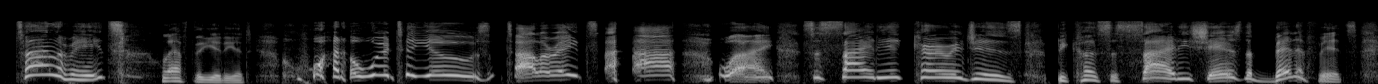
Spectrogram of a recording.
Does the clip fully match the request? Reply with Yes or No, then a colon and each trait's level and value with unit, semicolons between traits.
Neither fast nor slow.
No: slow, 80 wpm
